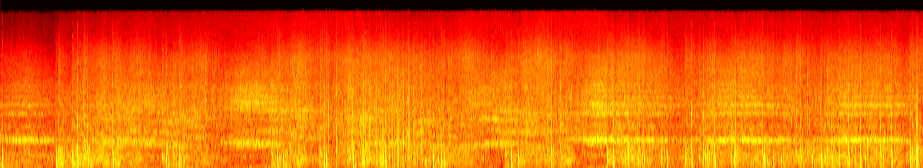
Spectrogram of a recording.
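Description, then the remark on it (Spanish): Dense, rapid bursts of fireworks crackle and pop continuously at the Benito Villavarín stadium on a rainy night during Joaquín Sánchez's farewell and guard of honour, with sharp bangs scattered throughout and a steady tonal hum underneath, echoing across the stadium. “Hay pasillo de honor y fuegos artificiales, así está sonando.”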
